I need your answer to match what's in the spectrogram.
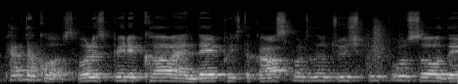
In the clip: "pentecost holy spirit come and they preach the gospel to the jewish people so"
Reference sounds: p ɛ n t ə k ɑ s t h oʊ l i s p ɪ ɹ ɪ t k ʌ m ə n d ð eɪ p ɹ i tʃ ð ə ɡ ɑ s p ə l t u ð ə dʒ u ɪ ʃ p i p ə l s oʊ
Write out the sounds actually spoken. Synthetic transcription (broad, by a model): p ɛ n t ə k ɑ s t h oʊ l i s p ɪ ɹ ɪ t k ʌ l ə n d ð eɪ p i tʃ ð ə ɡ ɑ s p ə l t u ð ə dʒ u ɪ ʃ p i p ə l s oʊ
